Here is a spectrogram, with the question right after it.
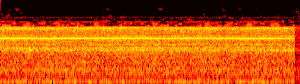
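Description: The Fireflash jet airliner approaches the runway on landing, its engines producing a steady, loud whining roar with a high tonal whine that holds constant before cutting down abruptly near the end.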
